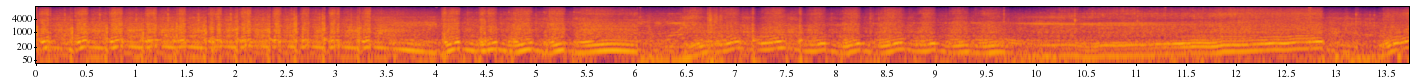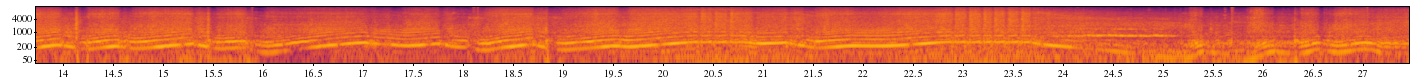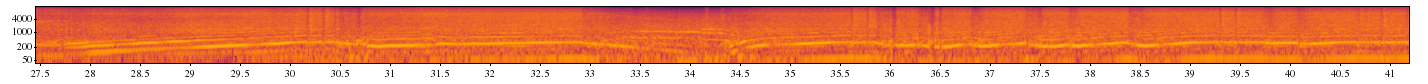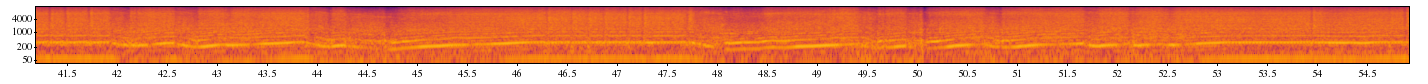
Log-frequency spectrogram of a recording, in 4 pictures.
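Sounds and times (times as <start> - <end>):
car engine revving hard: 0.0 - 54.9
tyre squeal: 23.7 - 25.5, 33.2 - 35.2.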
